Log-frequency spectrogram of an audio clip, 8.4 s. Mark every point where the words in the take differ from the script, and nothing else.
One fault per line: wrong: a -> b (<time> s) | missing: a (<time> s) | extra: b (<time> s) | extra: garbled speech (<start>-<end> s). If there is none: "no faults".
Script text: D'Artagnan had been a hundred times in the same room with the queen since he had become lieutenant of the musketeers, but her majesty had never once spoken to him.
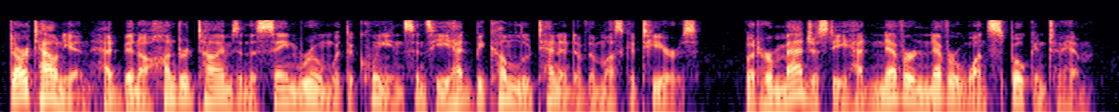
extra: never (6.9 s)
